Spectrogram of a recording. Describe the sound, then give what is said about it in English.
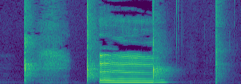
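Four sharp, crisp hand claps serving as a backing beat, in a loose, slightly uneven rhythm, with a short held vocal note sounding between the second and third claps. “Do you want me to clap or something?”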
